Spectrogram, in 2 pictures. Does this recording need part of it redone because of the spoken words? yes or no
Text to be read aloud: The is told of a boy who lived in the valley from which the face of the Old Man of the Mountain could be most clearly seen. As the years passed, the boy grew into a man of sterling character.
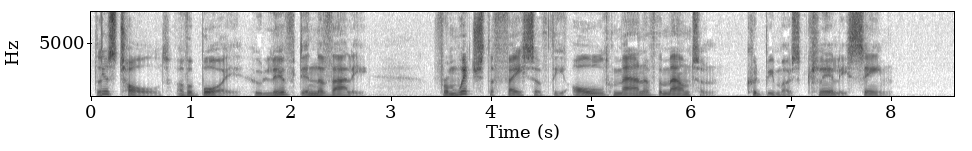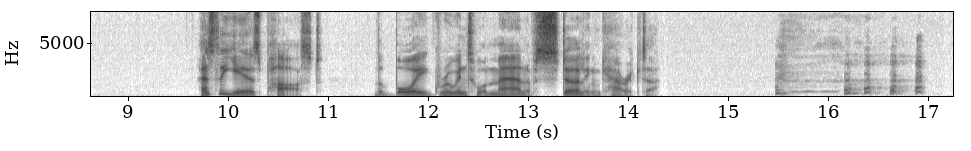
no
